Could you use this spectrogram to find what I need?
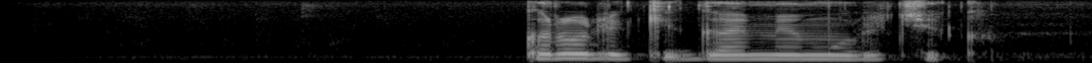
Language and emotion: Russian, neutral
